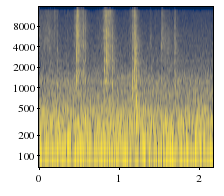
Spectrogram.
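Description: A tarot deck being shuffled by hand, cards slid and flicked between the palms, with three distinct soft card strokes about half a second apart and a few fainter ones after them.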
